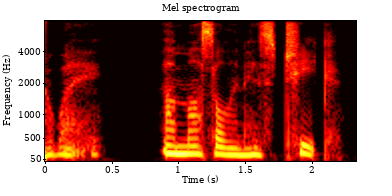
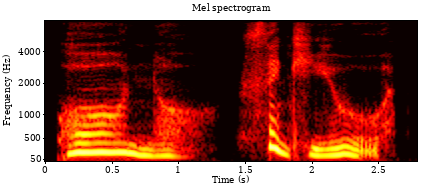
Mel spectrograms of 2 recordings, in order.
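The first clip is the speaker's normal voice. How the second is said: very slow, drawn-out, sarcastically overpolite tone; 3 dB louder than usual. A man answers another man's sarcastic thank-you, with mock courtesy. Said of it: "with a discourteous level of courtesy".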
